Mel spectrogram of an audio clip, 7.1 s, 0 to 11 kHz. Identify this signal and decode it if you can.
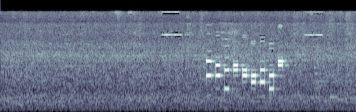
Multi-frequency trunk signalling (R1, as on North American trunks), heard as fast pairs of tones, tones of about 90 ms, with the noise of a subway station. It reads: KP 9406352 ST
